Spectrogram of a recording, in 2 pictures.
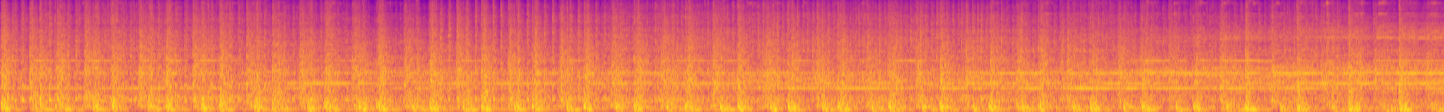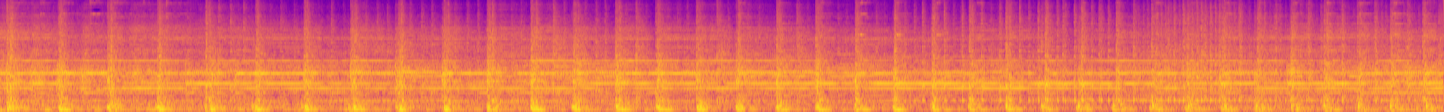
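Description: Dhol-tasha street drumming: large barrel dhol drums beaten with a mallet and a stick, snare drums and hand cymbals playing a fast, driving rhythm.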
